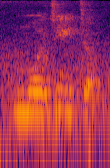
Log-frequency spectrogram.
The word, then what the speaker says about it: mojito: wrong is mojito now the correct pronunciation for this word is j would be silent in this word so it is mojito so the next word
